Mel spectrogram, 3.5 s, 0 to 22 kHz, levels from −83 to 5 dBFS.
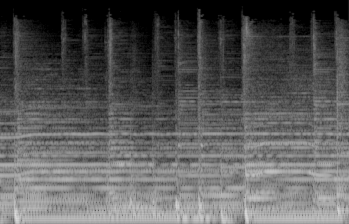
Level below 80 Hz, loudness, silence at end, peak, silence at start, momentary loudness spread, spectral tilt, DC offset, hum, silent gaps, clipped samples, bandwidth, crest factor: -22 dBFS; -18 LUFS; 0 s; -2 dBFS; 0 s; 3 LU; -6 dB/octave; under 0.1%; none; none; under 0.1%; 17.5 kHz; 16 dB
